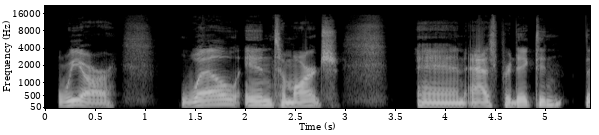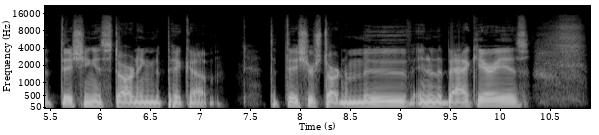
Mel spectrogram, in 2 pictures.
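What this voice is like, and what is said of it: Nasal, congested voice. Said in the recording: “my voice is a little nasally... that's why I sound this way”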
